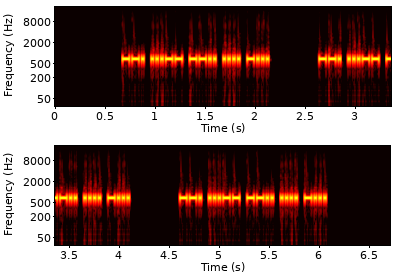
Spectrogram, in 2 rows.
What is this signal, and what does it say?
Morse code, heard as a keyed tone, about 49 wpm, 700 Hz. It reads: G3ZHB G3ZHB G3ZHB
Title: DXCC-100 Call Signs - 5 Characters - Repeated 3x - 50wpm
